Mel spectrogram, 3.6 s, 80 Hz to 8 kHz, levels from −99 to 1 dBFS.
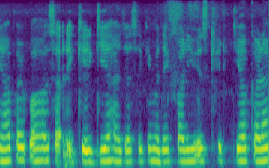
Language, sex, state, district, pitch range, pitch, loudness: Hindi, female, Bihar, Katihar, 200-215 Hz, 210 Hz, -15 LUFS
